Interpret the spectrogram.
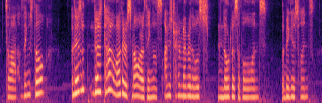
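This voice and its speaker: Talking fast in a high voice with no room sound, a woman VTuber livestreams a game. Her chat is casual, playful and meandering as she responds to her live chat.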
